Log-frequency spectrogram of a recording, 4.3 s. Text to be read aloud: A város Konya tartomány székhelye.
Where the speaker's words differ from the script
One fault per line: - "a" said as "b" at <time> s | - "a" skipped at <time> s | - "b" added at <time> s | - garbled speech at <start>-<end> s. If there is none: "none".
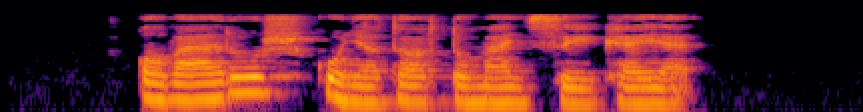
none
